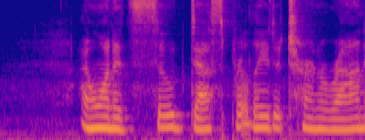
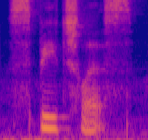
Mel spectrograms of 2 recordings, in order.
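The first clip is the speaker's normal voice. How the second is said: plain reading voice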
